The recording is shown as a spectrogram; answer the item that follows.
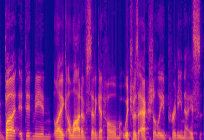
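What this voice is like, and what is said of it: Sick-sounding voice. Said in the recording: “if you can tell from my voice, I did get sick.”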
